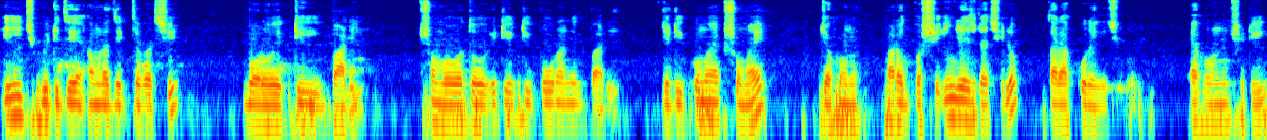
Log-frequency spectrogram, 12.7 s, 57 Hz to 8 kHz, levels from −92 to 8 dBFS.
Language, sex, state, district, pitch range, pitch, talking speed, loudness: Bengali, male, West Bengal, Jalpaiguri, 105-110 Hz, 105 Hz, 125 wpm, -18 LUFS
